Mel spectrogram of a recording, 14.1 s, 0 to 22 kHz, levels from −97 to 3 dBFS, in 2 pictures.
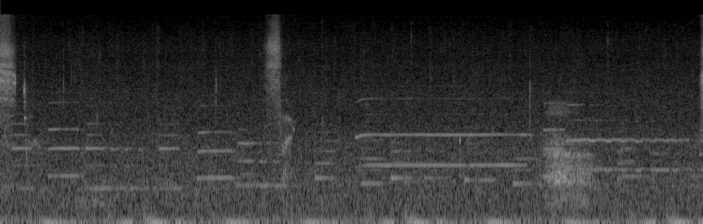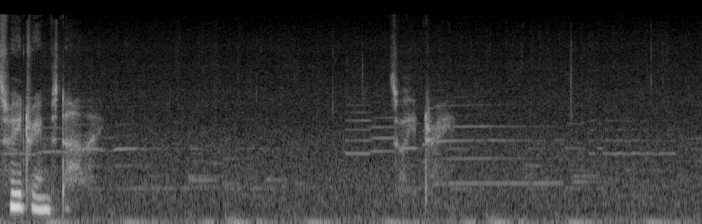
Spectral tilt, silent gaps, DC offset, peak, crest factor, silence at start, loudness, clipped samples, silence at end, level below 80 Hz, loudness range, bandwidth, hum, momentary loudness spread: -5 dB/octave; none; under 0.1%; -10 dBFS; 26 dB; 0 s; -30 LUFS; under 0.1%; 0 s; -56 dBFS; 19 LU; 17.5 kHz; none; 21 LU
